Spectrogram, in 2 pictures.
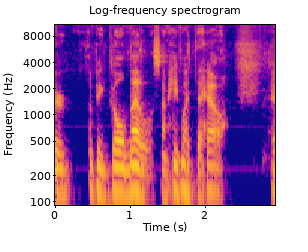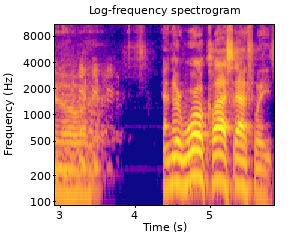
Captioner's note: laughter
